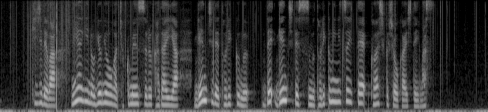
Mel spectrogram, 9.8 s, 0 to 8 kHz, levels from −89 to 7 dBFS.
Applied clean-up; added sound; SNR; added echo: none; Crackle; 13 dB; none.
